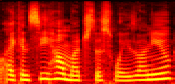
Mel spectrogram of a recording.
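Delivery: normal talking voice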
